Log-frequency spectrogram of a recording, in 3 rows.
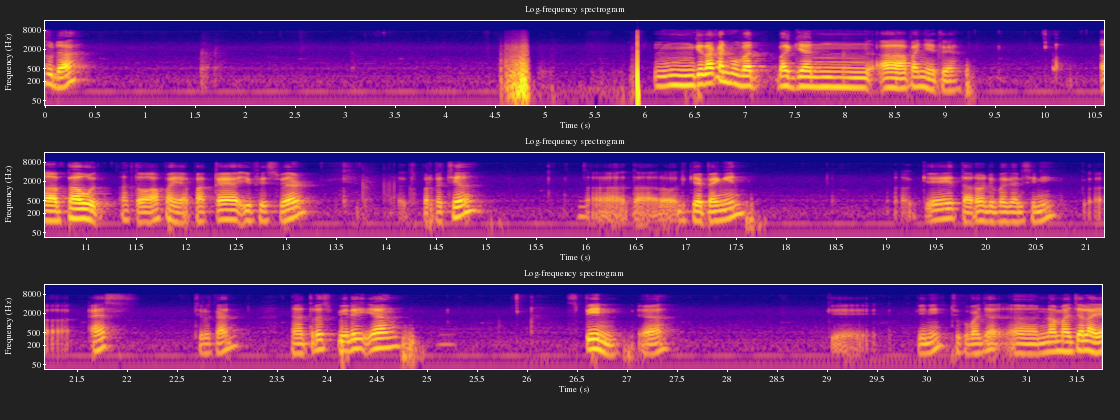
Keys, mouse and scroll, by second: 0.8 KP_1, 2.0-2.3 scroll up 1, 2.3 shift+middle click, 3.1 shift+d, 3.6 ctrl+z, 3.8 Tab, 4.2 a, 4.6 shift+d, 5.7 ctrl+z, 6.1 middle click, 6.7 shift+a, 8.1 shift+s, 8.7 middle click, 8.9 shift+a, 10.8 middle click, 11.2 ctrl+z, 11.3 shift+a, 12.8 middle click, 13.1 s, 14.5 KP_3, 15.2 r, 16.0 s, 17.1 KP_1, 17.5-18.7 scroll up 6, 17.9 z, 19.5 g, 21.9 s, 23.9 click, 28.8 Tab, 29.0-30.2 scroll down 6, 29.2 middle click, 30.2 KP_1, 30.6 scroll up 2, 30.7 shift+middle click, 31.3 shift+d.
